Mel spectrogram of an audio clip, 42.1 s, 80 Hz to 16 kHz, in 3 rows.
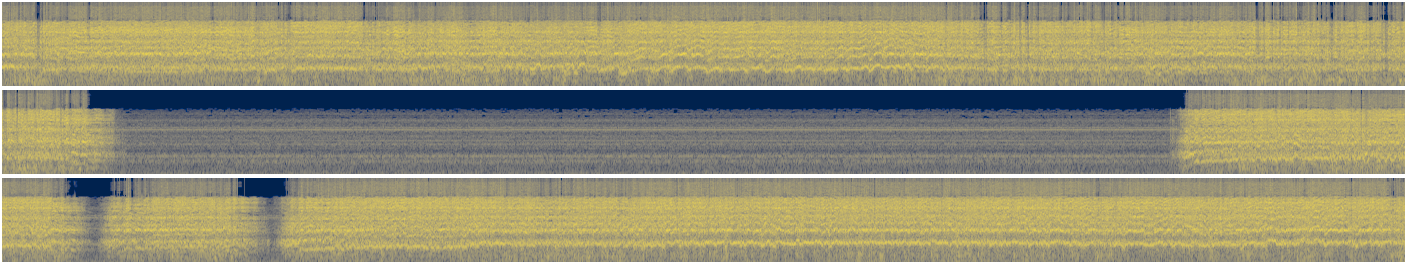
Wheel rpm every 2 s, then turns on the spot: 200, 190, 190, 210, 200, 200, 200, 40, 0, 0, 0, 0, 10, 140, 120, 100, 200, 220, 240, 220, 230.
none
